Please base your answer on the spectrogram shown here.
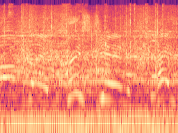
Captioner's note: cheers and applause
